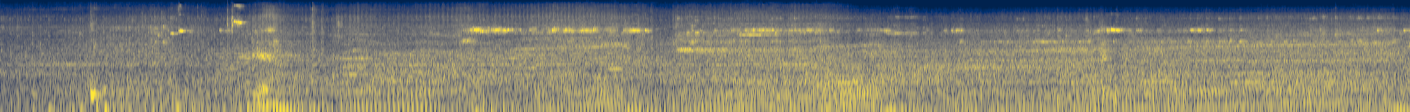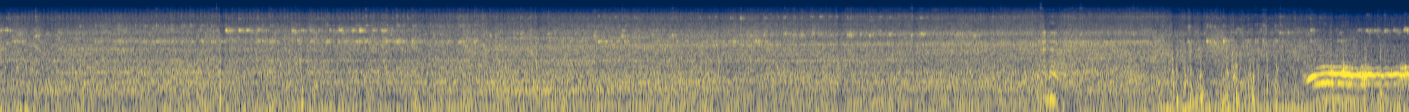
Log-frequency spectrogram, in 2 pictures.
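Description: Motorcycle ride: the bike's small engine running steadily under the rush of road and wind noise, with other traffic passing, including a small garbage tipper truck alongside at the start.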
